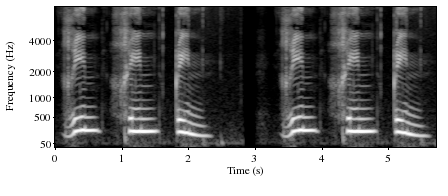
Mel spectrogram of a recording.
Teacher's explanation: غین، خا اور قاف تو ہمارے تھوڑے کم مفخم ہوتے ہیں بنسبت صاد، ضاد، طا اور ظا کے مقابلے میں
